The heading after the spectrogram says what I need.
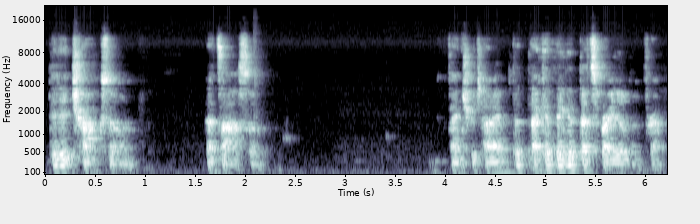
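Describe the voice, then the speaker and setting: A man co-hosting a casual discussion in a halting way, repeating words as he thinks. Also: deep voice, bright, forceful tone. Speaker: podcast co-host. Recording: roomy echo, distant from microphone.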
